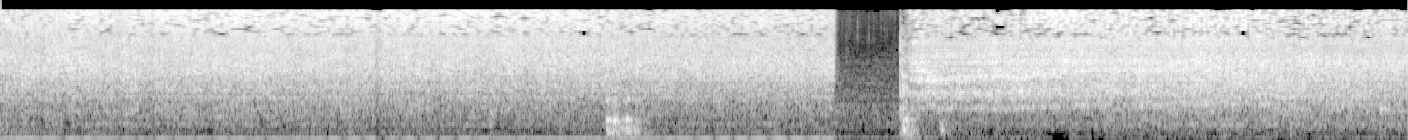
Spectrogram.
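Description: Chicken pieces with carrot sizzling in a hot wok as they are stir-fried with a wooden spatula, a dense steady hiss over a low hum. The sound drops out briefly about four seconds in, then the sizzling and stirring resume.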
